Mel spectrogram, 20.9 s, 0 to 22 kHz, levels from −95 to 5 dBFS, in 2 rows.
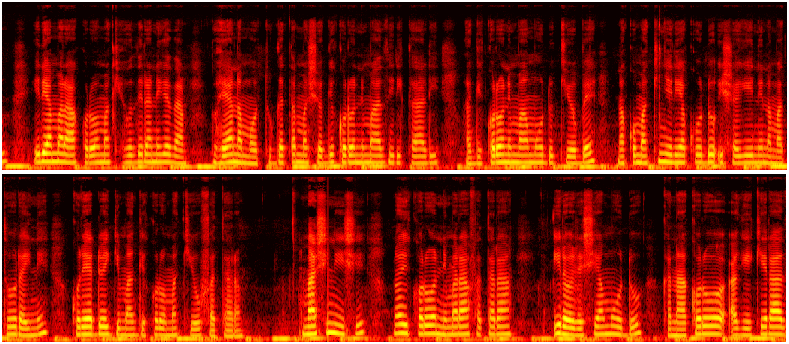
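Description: At 9.55 s and again at 14.82 s the speech jumps forward, losing roughly 10 ms the first time and about 20 ms the second. The likely cause is a dropped buffer (overrun): the hardware overwrote samples before the software collected them, and the audio on either side was butted together. Unlike a dropout, no silent gap is left. The sound simply skips ahead at a hard splice.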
